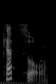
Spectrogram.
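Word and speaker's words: quetzal: Pronounce ketzel like ketzel. It's the Spanish interpretation of an Aztec word.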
